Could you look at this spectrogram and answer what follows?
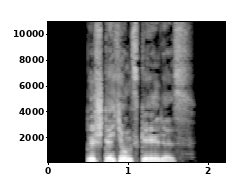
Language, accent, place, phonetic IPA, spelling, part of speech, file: German, Germany, Berlin, [bəˈʃtɛçʊŋsˌɡɛldəs], Bestechungsgeldes, noun, De-Bestechungsgeldes.ogg
- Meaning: genitive singular of Bestechungsgeld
